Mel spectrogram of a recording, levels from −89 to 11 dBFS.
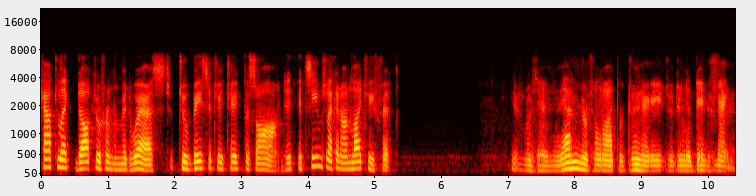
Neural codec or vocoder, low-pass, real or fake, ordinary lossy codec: autoencoder, 22.05 kHz, a latent of 192 numbers a frame, VITS, trained on one speaker; 7.2 kHz; fake; Opus, 16 kbps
